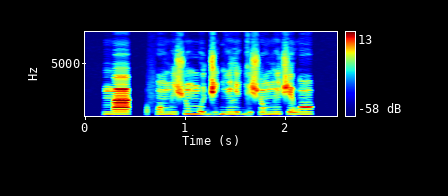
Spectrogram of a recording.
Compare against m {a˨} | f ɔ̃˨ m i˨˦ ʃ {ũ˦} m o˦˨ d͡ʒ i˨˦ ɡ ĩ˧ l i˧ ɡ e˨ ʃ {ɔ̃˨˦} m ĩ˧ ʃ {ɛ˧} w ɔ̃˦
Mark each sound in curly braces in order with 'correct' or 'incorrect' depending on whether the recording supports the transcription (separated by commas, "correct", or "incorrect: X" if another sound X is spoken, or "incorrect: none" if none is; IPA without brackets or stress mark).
incorrect: a˧, correct, correct, correct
